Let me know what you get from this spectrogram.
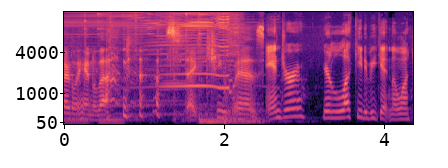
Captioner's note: laughs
